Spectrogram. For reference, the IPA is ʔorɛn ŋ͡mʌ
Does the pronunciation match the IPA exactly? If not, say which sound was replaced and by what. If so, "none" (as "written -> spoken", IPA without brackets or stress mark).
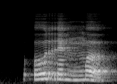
none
